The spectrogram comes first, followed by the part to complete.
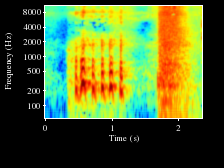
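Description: A man laughing briefly in a few short pulses, followed near the end by a short rush of noise.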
